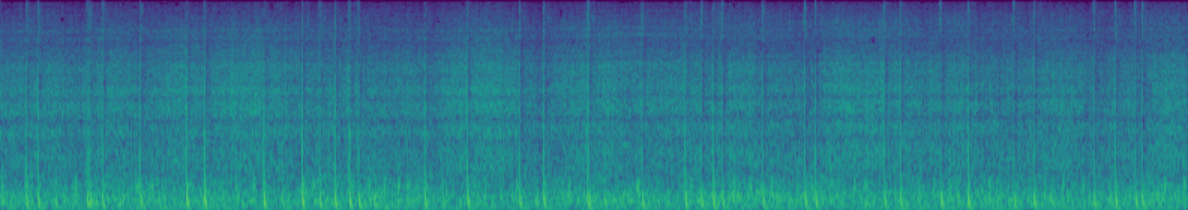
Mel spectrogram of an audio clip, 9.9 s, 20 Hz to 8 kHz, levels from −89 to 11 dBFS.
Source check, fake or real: real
